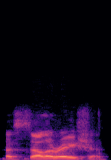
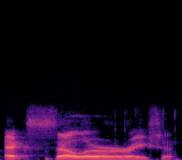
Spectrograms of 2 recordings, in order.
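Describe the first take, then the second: First: The first c sounds like a plain s. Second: The first c sounds like ks, as x. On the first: The speaker calls it wrong. "it sounds like you're saying" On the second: The speaker calls it right. "the first C is like an X"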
